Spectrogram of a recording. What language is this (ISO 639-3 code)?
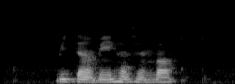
grn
